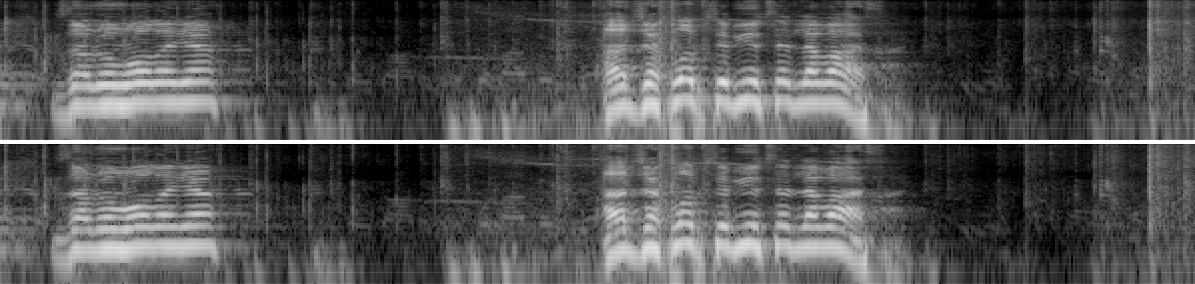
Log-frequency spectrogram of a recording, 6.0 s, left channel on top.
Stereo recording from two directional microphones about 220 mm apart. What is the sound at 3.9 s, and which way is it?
Speech, 5° left (ahead or behind).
